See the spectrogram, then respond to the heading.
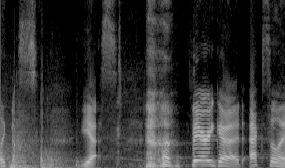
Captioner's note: laughing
